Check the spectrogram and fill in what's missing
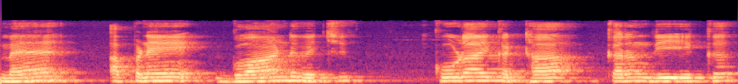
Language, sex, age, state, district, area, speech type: Punjabi, male, 18-30, Punjab, Fazilka, rural, read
